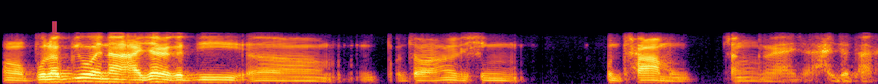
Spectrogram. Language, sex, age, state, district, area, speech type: Manipuri, male, 45-60, Manipur, Imphal West, urban, conversation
